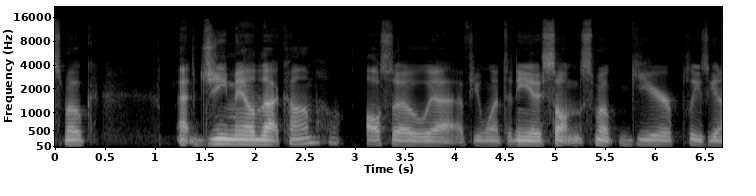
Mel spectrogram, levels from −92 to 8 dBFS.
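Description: Speech clip with two sudden level drops: from 2.24 to 4.64 s, and again from 5.78 s to the end, the sound falls by about 6 dB, and after the first drop it jumps straight back up. That step size likely comes from one channel dropping out. With the stereo pair summed to mono, losing one side halves the shared signal.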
